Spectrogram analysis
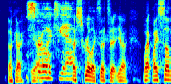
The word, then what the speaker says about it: Skrillex: I don't know if I'm pronouncing it Yes, right. I like Okay. Yeah. Skrillex, yeah. Skrillex.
